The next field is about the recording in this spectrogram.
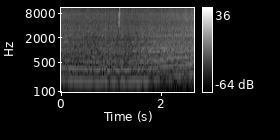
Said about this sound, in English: Down through the gearbox. These new GTPs take a little more stopping.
